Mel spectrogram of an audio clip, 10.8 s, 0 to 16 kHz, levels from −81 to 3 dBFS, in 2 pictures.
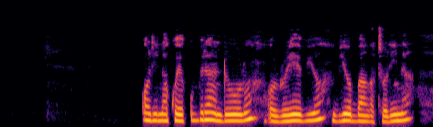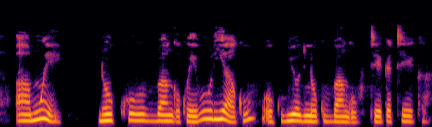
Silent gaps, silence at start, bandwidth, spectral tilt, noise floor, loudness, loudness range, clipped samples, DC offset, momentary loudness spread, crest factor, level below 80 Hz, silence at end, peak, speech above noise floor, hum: none; 1.8 s; 7.2 kHz; -8 dB/octave; -75 dBFS; -13 LUFS; 2 LU; under 0.1%; under 0.1%; 8 LU; 14 dB; -58 dBFS; 0.05 s; 0 dBFS; 63 dB; none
